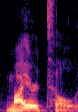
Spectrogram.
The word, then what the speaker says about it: Myrtle: 자, 그래서 자, 요거는 뭐라고 읽어야 될까요? Myrtle 이렇게 읽으면 되겠죠, 그죠?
